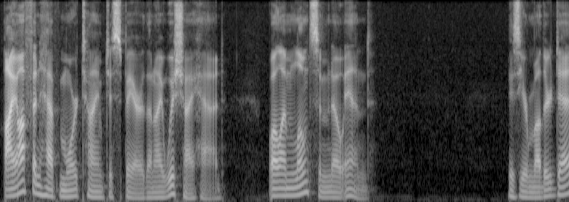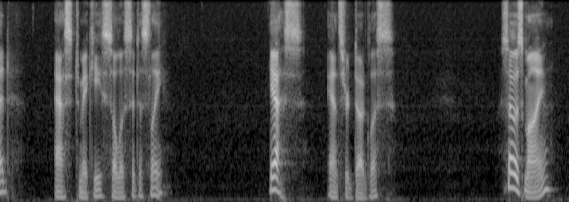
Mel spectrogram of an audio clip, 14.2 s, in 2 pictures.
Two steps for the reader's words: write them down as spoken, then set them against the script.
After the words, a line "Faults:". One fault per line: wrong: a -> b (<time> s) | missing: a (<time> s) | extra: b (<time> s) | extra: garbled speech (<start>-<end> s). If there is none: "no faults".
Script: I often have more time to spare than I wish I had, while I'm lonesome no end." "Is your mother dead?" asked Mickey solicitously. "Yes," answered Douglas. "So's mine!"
I often have more time to spare than I wish I had, while I'm lonesome no end." "Is your mother dead?" asked Mickey solicitously. "Yes," answered Douglas. "So's mine!"
Faults:
no faults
